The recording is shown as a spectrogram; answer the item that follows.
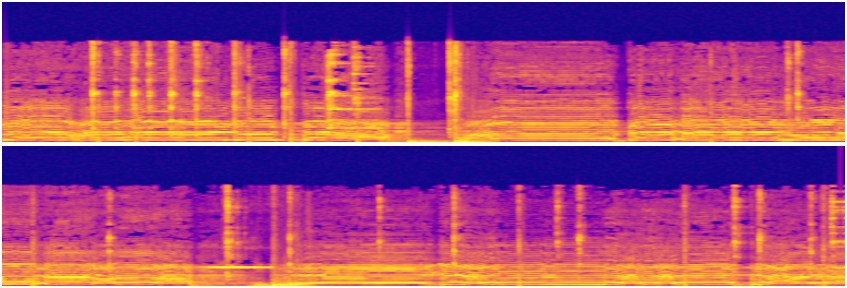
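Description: A man sings a Kannada devotional dollu folk song in long held notes, with sweeping glides and wavering ornaments near the end. Drum beats run under the voice.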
